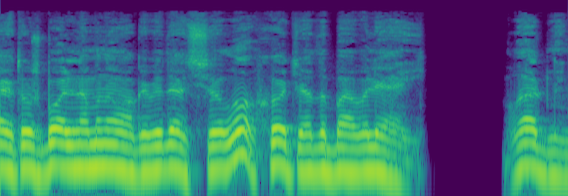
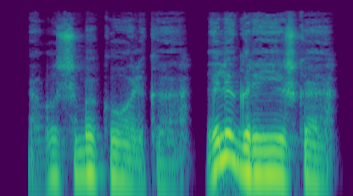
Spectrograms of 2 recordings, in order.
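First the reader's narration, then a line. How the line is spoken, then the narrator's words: Gruff mutter. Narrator (Russian): буркнул Ярыгин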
